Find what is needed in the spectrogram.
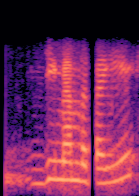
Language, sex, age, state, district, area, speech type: Hindi, female, 60+, Rajasthan, Jodhpur, urban, conversation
